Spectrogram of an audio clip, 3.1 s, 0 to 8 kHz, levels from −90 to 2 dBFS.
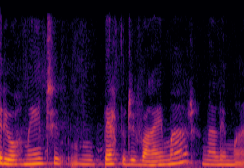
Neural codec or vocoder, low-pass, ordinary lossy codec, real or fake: vocoder, 22.05 kHz, 80 mel bands, WaveNeXt; 7.2 kHz; none; fake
